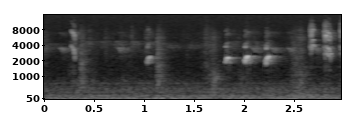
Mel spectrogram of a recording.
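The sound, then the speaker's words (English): A young bird's begging calls: a string of thin, high-pitched chirps repeating at an uneven pace, bunching into quicker, louder bursts toward the end, with no talking. “Baby begging.”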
